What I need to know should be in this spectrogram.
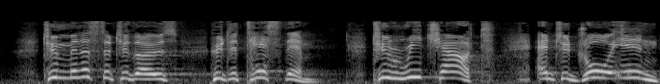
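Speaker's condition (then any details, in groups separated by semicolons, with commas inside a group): No condition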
